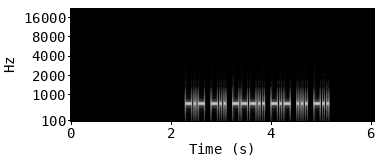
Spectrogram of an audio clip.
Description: Morse code, heard as a keyed tone, about 28 wpm, 700 Hz. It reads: KD8KSD
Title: USA Call Signs - 6 Characters - Repeated 2x - 28wpm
